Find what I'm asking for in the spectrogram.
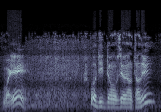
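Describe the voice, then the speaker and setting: An actor playing a shrewd police commissioner in a 1950s radio drama, speaking in a relaxed, casual way. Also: male voice, medium pitch, measured pace, heavily acted. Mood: probing. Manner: relaxed, casual, quietly curious. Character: male police chief on a hunting holiday, shrewd. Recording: old radio recording with hiss.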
